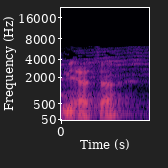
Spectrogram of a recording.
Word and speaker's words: مئة: الألف في مئة هذا ليفرق بين منه. هذا من دقة الكتاب قديما، فيخافون أن كلمة مئة تحرف إلى من، فلذلك وضعوا هذا الألف. لكن هي مئة، الألف هذا لا ينطق.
